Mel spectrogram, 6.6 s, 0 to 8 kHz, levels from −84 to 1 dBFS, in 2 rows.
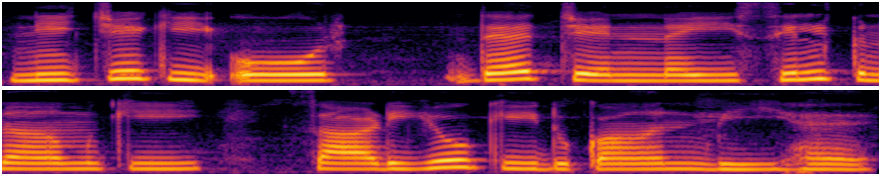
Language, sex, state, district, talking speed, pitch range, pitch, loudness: Hindi, male, Rajasthan, Jaipur, 120 wpm, 200-230 Hz, 205 Hz, -14 LUFS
